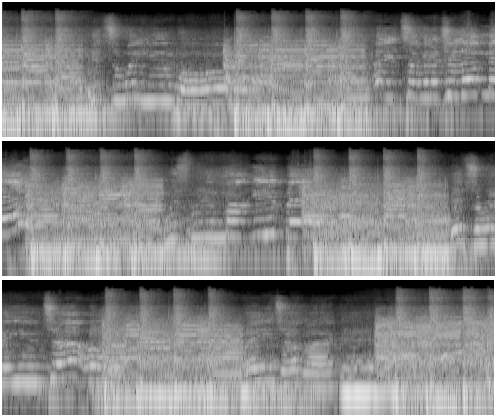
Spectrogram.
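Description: Live blues-rock boogie band playing: electric guitars, bass and drums with steady cymbal hits, and a male lead singer's voice in phrases over it.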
